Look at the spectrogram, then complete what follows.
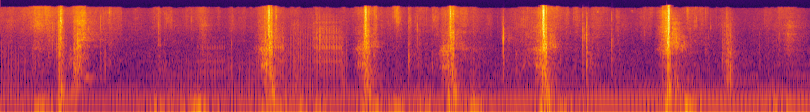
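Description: Film-fight punch and hit sound effects, about eight sharp impacts at uneven intervals, over a low steady bass drone from an electronic score.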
